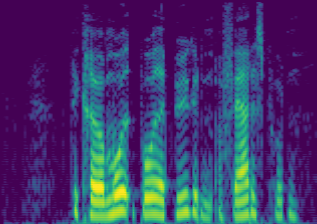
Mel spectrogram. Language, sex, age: Danish, female, 27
